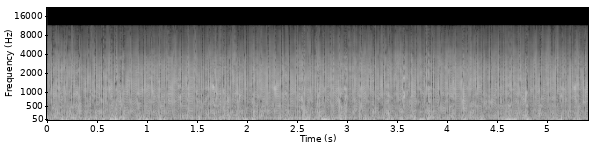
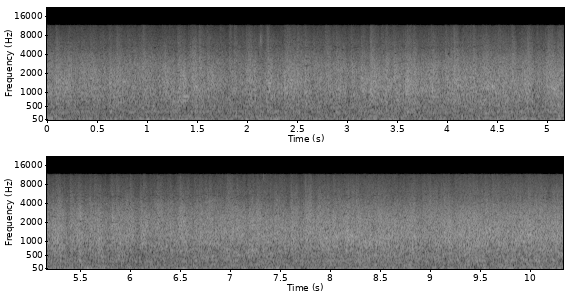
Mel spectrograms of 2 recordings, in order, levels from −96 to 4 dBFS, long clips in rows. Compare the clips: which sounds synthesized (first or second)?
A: first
